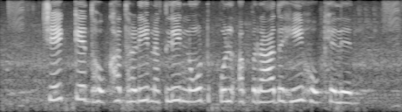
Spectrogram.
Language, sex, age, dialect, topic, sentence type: Bhojpuri, female, <18, Southern / Standard, banking, statement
